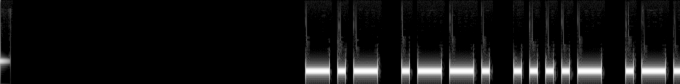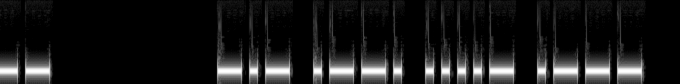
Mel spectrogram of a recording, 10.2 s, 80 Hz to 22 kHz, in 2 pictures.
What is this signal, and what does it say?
Morse code, heard as a keyed tone, about 20 wpm, 700 Hz. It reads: KP4J KP4J
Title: DXCC-100 Call Signs - 4 Characters - Repeated 2x - 20wpm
